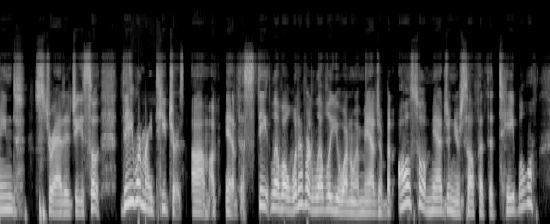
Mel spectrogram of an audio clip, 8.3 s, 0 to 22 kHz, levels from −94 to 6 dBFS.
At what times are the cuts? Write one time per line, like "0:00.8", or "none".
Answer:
0:02.7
